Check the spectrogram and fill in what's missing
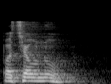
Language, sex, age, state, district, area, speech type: Nepali, male, 60+, West Bengal, Kalimpong, rural, read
